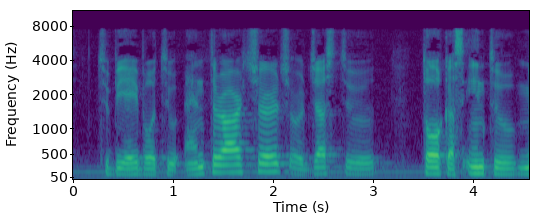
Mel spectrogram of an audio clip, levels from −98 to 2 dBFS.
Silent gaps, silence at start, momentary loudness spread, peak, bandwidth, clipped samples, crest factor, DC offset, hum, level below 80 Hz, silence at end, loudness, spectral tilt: none; 0.25 s; 11 LU; -16 dBFS; 7.6 kHz; under 0.1%; 20 dB; under 0.1%; none; -68 dBFS; 0 s; -36 LUFS; -4.5 dB/octave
